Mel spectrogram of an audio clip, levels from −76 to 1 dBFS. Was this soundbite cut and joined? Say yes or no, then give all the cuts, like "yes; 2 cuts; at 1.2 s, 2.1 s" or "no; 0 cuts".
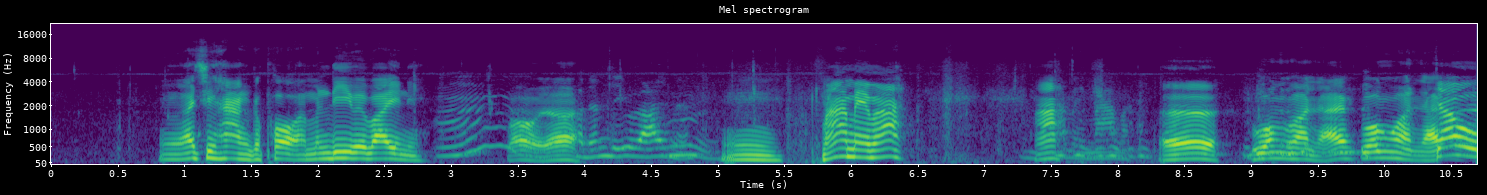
no; 0 cuts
